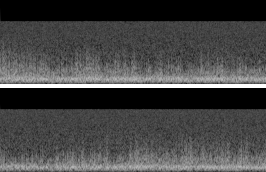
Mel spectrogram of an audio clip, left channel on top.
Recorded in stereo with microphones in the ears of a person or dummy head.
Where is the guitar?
I don't hear a guitar.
